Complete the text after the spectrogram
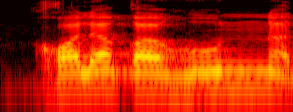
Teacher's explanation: دیکھیں نون مشدد ہے، ادغام ہوگا، غنہ بھی ہوگا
